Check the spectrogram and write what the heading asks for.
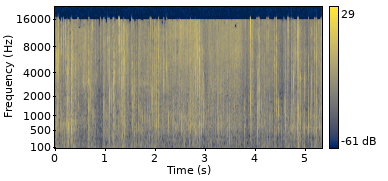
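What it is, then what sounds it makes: Woven polypropylene carrier bag. Fingers crinkle and scrunch an empty blue woven polypropylene IKEA BRATTBY carrier bag, producing a steady run of dry, crisp rustles and crackles. Sharp, bright snaps stand out above a soft, continuous crinkling texture.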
